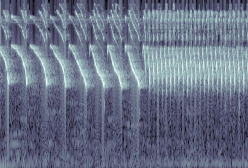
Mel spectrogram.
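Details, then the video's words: Canary song in the long-rolling 'ngerol panjang' style, used as a tutor recording to prompt silent canaries or teach young ones: high downslurred whistles repeated about four per second, then a fast, even, buzzing trill. "CUIT CUIT NGEROL PANJANG. COCOK UNTUK MASTERAN MAUPUN PANCINGAN BURUNG KENARI MACET ATAUPUN PAUD"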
